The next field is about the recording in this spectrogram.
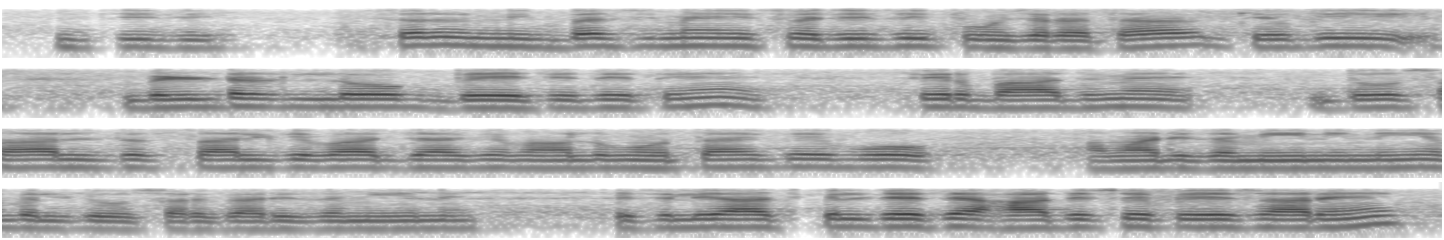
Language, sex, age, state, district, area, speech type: Urdu, male, 18-30, Uttar Pradesh, Saharanpur, urban, conversation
